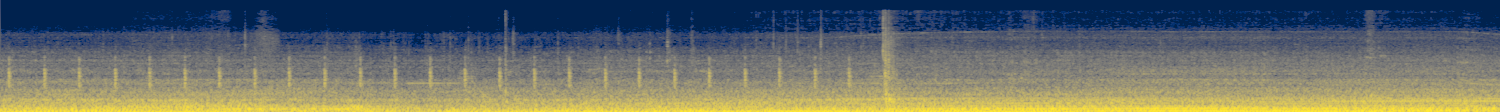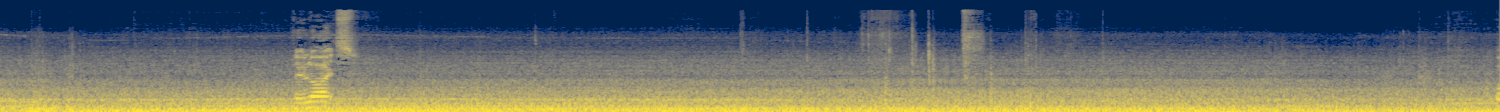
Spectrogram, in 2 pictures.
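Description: Inside a Mercedes-Benz Actros truck cab, the diesel engine is running on the move with a steady low drone, and its note rises as the truck pulls away. For the first several seconds the indicator ticks at an even pace.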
